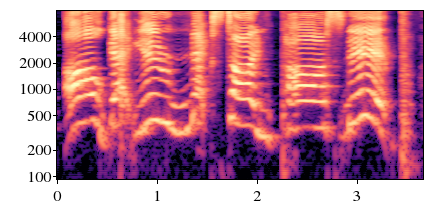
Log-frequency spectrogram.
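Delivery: high, slow villain mouse call. Acted. Falling Meldrum calls up to Parsnip in a high villain voice. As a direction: call up like a beaten little villain.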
